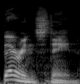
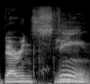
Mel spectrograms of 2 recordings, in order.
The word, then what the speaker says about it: Berenstain: nice art was spelled Berenstain I would have pronounced it Berenstain yeah but my entire life I've been saying Berenstein bears yeah bite Stan and Jan Berenstain yeah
